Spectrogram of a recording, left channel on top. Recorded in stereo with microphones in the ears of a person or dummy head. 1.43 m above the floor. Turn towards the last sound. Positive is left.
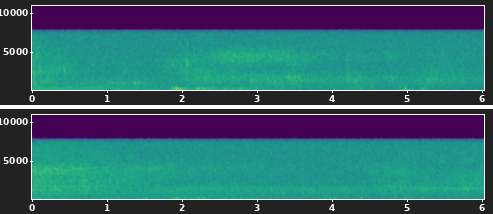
No sound to turn to.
